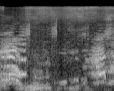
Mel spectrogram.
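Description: A person's loud shout in the first half second, followed by low rumbling and a steady high hiss from party snow spray and sparklers, with more shouting near the end.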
